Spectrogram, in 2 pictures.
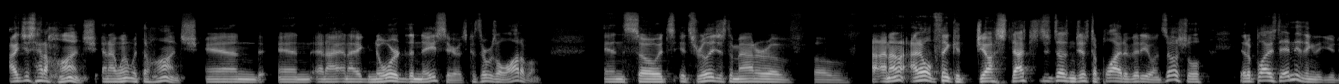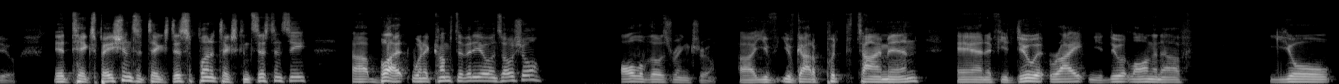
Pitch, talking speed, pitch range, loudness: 130 Hz, 235 wpm, 115-150 Hz, -25 LUFS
